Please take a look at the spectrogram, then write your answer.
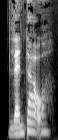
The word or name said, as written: landauer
